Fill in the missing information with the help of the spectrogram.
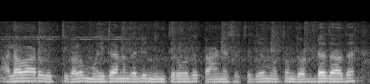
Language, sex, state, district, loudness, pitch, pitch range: Kannada, male, Karnataka, Koppal, -15 LUFS, 135 Hz, 130-140 Hz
